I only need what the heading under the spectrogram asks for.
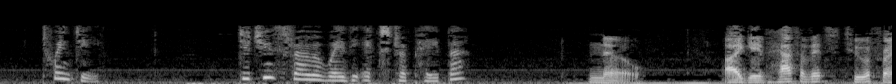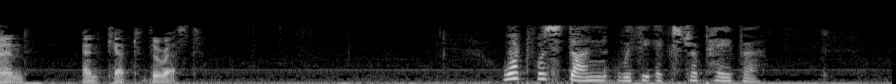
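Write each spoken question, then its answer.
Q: What was done with the extra paper?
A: Half was given to a friend and the rest kept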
